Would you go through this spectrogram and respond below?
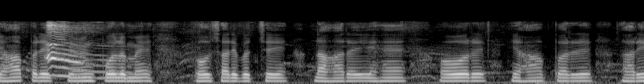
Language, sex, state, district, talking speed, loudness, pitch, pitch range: Hindi, male, Haryana, Charkhi Dadri, 150 wpm, -19 LUFS, 155 Hz, 155-160 Hz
